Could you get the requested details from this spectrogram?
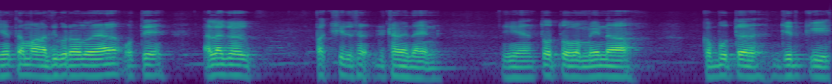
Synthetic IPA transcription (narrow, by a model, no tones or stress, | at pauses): d͡ʑiːə̃t̪ɐmãɐd̪ʱibʊɾaʋə̃nd̪oaːɦjaʊ̰t̪eɐ̰ləɡ | pɐkʃiɗɪʈʰaʋẽːnd̪aːɦɪnɪ̆ | d͡ʑiːə̃t̪oːt̪omeːna | kɐbuːt̪əɾd͡ʑɪɾki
